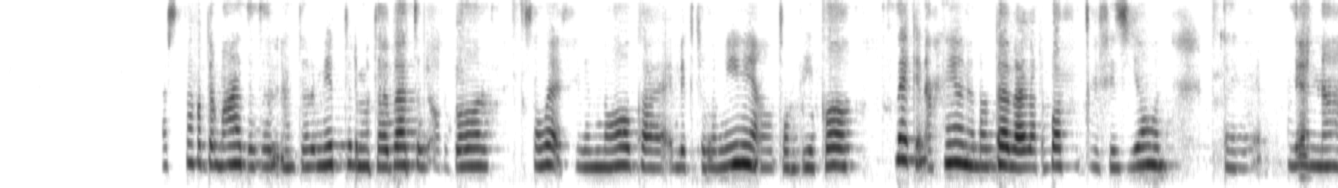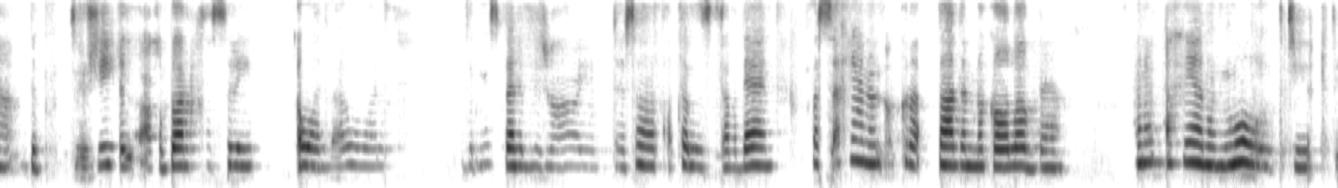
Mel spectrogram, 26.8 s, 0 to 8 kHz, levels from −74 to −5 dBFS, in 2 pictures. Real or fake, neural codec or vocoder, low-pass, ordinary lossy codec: fake; codec, 16 kHz, 1 kbps, X-Codec, HuBERT features, trained on general audio; none; none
